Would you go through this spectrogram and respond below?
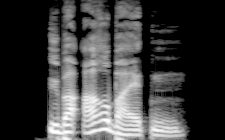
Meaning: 1. to edit something in order to improve it; to edit something that it is nearly completely rewritten; to revise, to rework 2. to work so much as to make someone overstressed; to overwork
- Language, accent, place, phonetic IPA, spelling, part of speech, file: German, Germany, Berlin, [ˌyːbɐˈʔaʁbaɪ̯tn̩], überarbeiten, verb, De-überarbeiten.ogg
